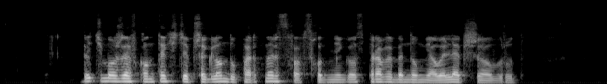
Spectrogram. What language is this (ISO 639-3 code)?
pol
